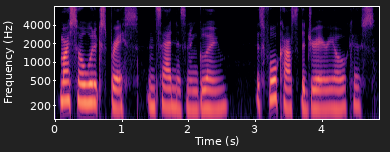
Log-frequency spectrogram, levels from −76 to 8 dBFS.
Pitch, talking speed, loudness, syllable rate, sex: 195 Hz, 185 wpm, -20 LUFS, 5.0 syllables/s, female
